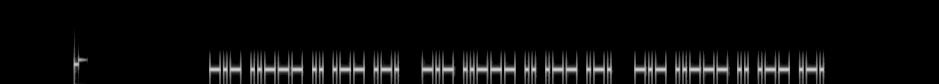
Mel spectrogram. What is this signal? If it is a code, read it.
Morse code, heard as a keyed tone, about 34 wpm, 700 Hz. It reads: K2IWR K2IWR K2IWR
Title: USA Call Signs Repeated 3x 35wpm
